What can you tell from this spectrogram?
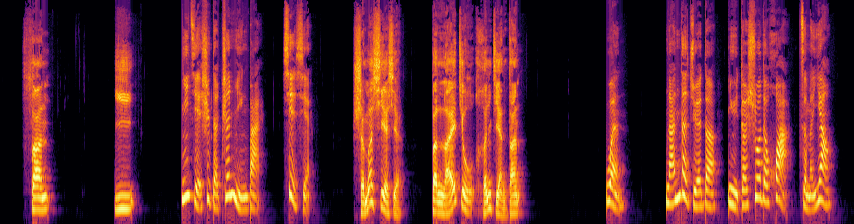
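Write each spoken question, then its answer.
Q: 问,男的觉得女的说的话怎么样?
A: 解释得很明白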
